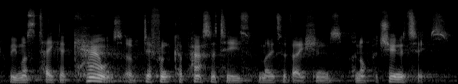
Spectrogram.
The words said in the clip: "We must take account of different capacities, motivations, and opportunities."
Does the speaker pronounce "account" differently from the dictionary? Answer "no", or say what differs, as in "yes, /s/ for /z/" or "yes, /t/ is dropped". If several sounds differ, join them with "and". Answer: no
